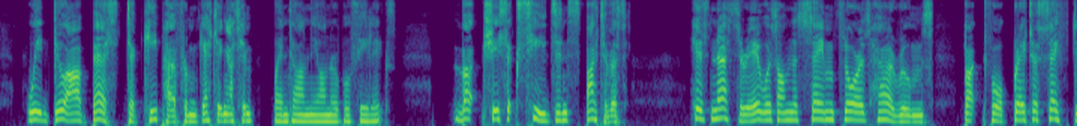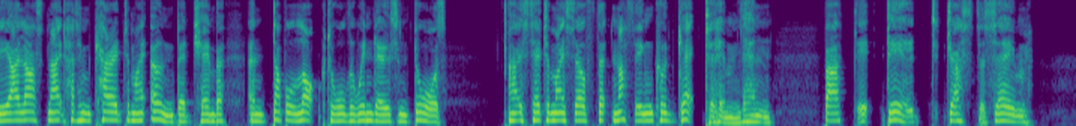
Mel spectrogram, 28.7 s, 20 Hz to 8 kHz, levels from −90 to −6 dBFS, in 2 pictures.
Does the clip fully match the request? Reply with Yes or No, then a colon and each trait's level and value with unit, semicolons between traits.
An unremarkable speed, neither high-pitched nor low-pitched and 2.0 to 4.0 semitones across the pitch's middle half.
Yes: average, 150 wpm; medium, 170 Hz; average, 3.3 semitones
